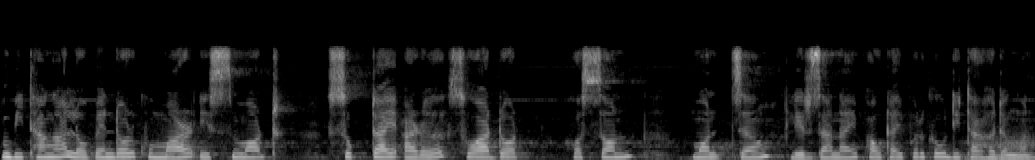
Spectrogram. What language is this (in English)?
Bodo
